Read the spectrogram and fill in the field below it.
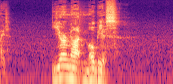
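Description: A second man answers in a gruff, low voice.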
